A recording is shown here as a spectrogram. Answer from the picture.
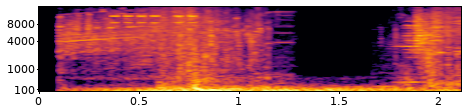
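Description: Audio logo sting for a podcast intro: a sound-design hit that starts suddenly with heavy bass and bright, glassy highs. The highs drop away about two-thirds of the way through, then return in a short rising swell near the end.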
